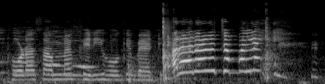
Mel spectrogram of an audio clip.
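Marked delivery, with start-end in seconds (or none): 1.7-3.2 alarmed call. Real, not acted. Mother stops her daughter grabbing a slipper, high alarmed shout.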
